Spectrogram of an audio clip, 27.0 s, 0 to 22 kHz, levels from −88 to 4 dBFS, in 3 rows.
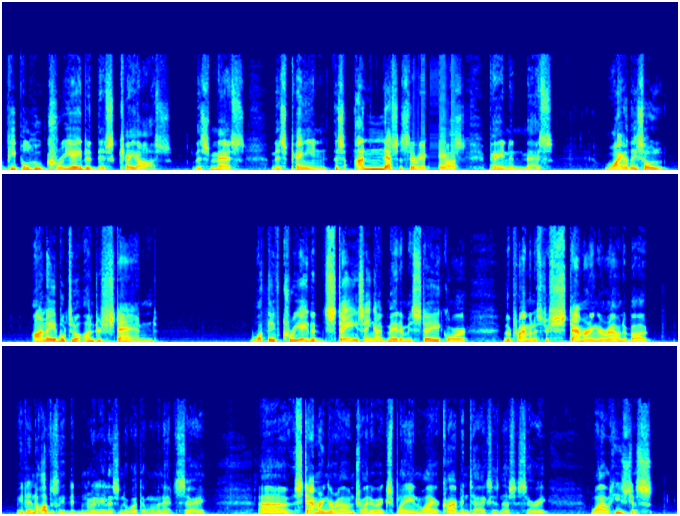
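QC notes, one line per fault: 5.46 to 6.22 s, robotic sound from repeated short buffers: the speech collapses into a stiff, metallic 50 Hz buzz that still loosely tracks the words. Likely the audio arrived too slowly, so a 20 ms slice got looped while most of the real signal was dropped.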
